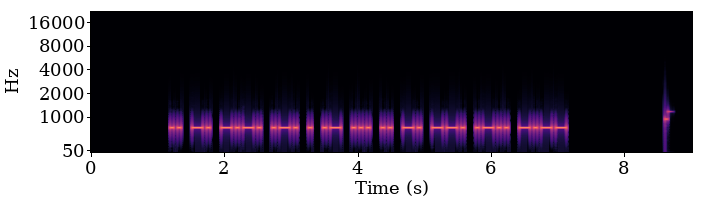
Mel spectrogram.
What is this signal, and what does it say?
Morse code, heard as a keyed tone, about 22 wpm, 700 Hz. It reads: INCREASINGLY
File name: Twelve Letter Words - 22wpm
